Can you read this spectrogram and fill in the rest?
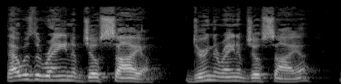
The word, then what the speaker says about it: Josiah: So Daniel would have been born under the kingship of the last good king of Judah, known as King Josiah, or more properly pronounced King Yosiah.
